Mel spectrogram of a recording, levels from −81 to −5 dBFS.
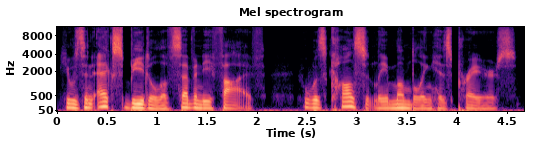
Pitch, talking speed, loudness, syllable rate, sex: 100 Hz, 180 wpm, -21 LUFS, 4.8 syllables/s, male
